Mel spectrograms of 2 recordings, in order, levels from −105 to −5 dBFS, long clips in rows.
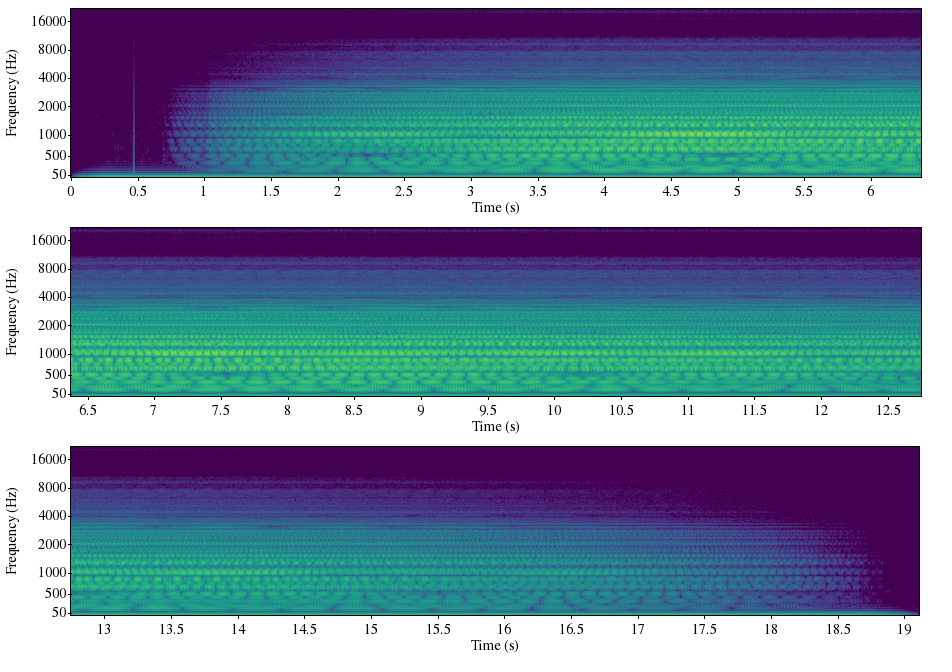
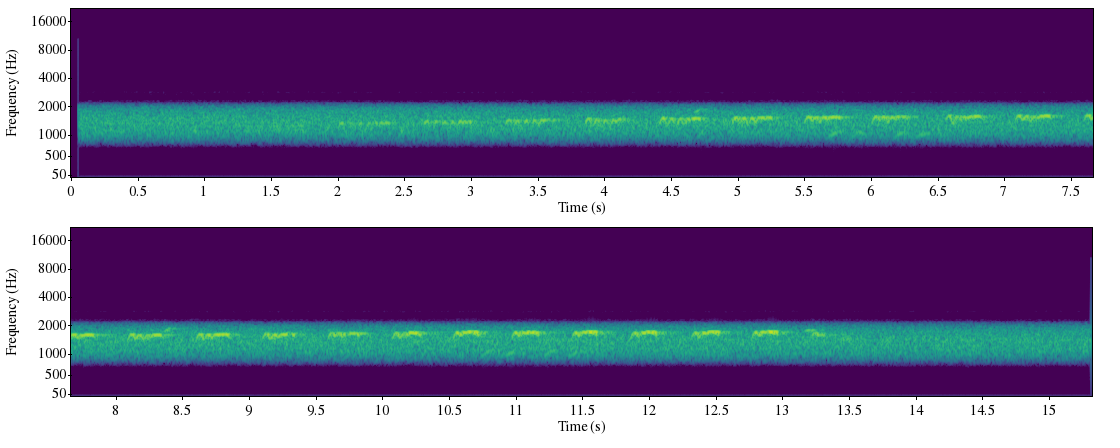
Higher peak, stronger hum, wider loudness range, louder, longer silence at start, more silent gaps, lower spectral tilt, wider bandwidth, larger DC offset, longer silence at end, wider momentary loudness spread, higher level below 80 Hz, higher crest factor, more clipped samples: second, -14 dBFS vs -10 dBFS; neither; first, 14 LU vs 9 LU; second, -29 LUFS vs -26 LUFS; about the same, 0 s vs 0.05 s; neither; first, -6 dB/octave vs 3 dB/octave; first, 10 kHz vs 2.3 kHz; first, 0.6% vs under 0.1%; about the same, 0 s vs 0 s; about the same, 17 LU vs 15 LU; about the same, -88 dBFS vs under -90 dBFS; about the same, 16 dB vs 18 dB; neither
